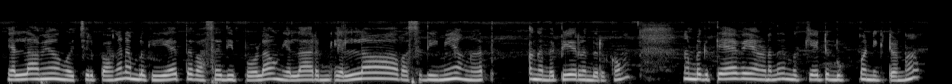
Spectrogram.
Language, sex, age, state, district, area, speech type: Tamil, female, 18-30, Tamil Nadu, Kallakurichi, urban, spontaneous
